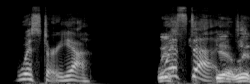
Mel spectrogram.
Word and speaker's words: Worcester: Worcester? Worcester, yeah. Worcester. Yeah, Worcester. Just take all the unnecessary letters out of there.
